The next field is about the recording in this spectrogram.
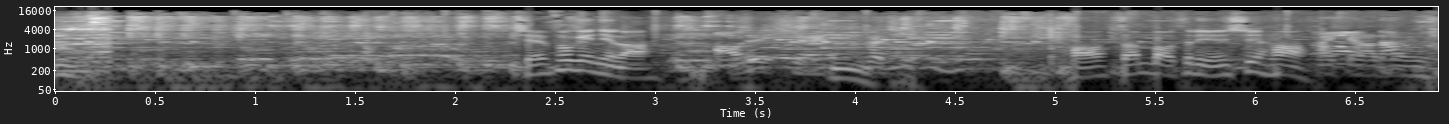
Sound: speaks in Chinese

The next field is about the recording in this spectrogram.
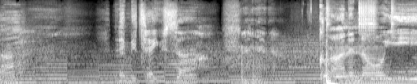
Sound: ha ha

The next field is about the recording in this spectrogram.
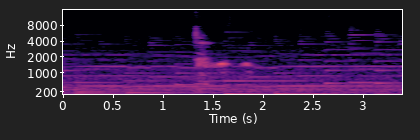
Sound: chuckles

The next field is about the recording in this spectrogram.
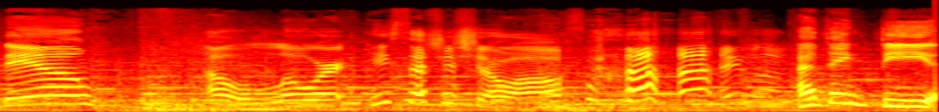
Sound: laughs

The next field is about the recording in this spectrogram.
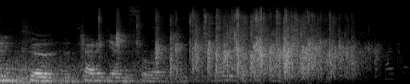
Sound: applause

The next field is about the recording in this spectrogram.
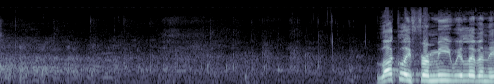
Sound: laughter

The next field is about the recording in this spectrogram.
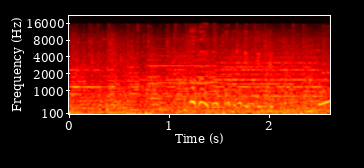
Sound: laughing

